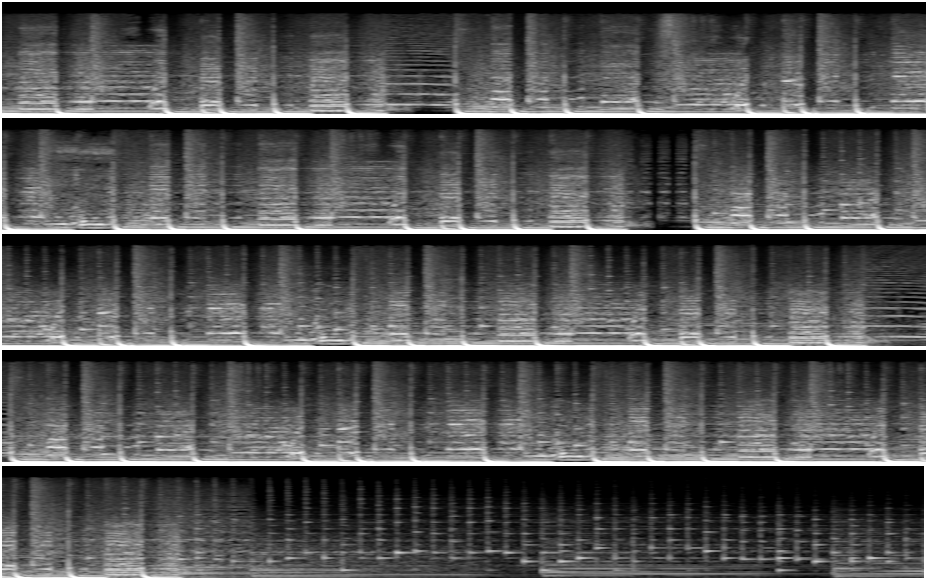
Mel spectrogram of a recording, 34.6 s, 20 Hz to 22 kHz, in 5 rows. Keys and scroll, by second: 11.7 ctrl+0, 12.4 ctrl+-, 14.0 ctrl+=.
